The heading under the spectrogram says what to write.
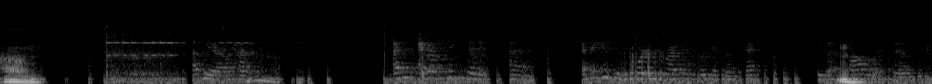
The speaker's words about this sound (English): All right, so that's the 5 minute bell going off right there.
